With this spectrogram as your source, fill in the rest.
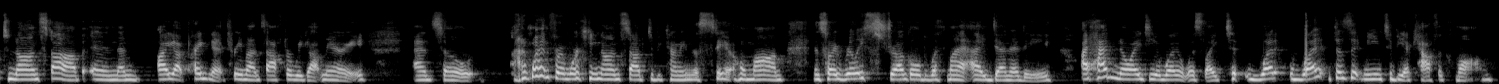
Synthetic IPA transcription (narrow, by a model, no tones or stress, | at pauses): knɑ̃nstɑpɨ̃nðɨ̃naɪɡɑt̚pʰɹ̥ɛɡ̚nɨ̃nθɹimʌ̃nθsæftə˞wiɡɑ̰t̚mɛɹi | ɨ̃nsoʊ | ʔaɪwɛ̃ntfɹʌ̃mwɜ˞kɪ̃ŋnɑ̃nstɑp̚tʰɨbɨkʰʌmɪ̃ŋðɨsteɪt̚hõʊ̃mɑ̃mɨ̃nsoʊaɪɹɪlˠistɹ̥ʌɡl̩ˠd̚wɪðmaɪʔaɪdɛ̃ɾ̃ɨɾi | ʔaɪɨdⁿnoʊaɪdiɨwʌɾɨt̚wʌz̥laɪk̚tʰɨwʌɾ̚wʌt̚d̥ʌzɨt̚mĩntʰɨbiɨkʰæθləkmɑ̰̃m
